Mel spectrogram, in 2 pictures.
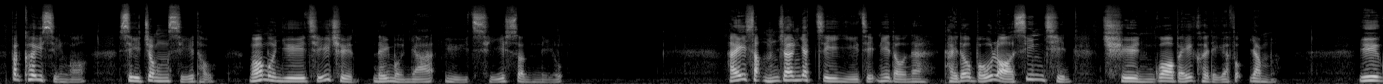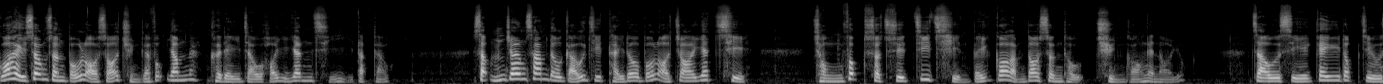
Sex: male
